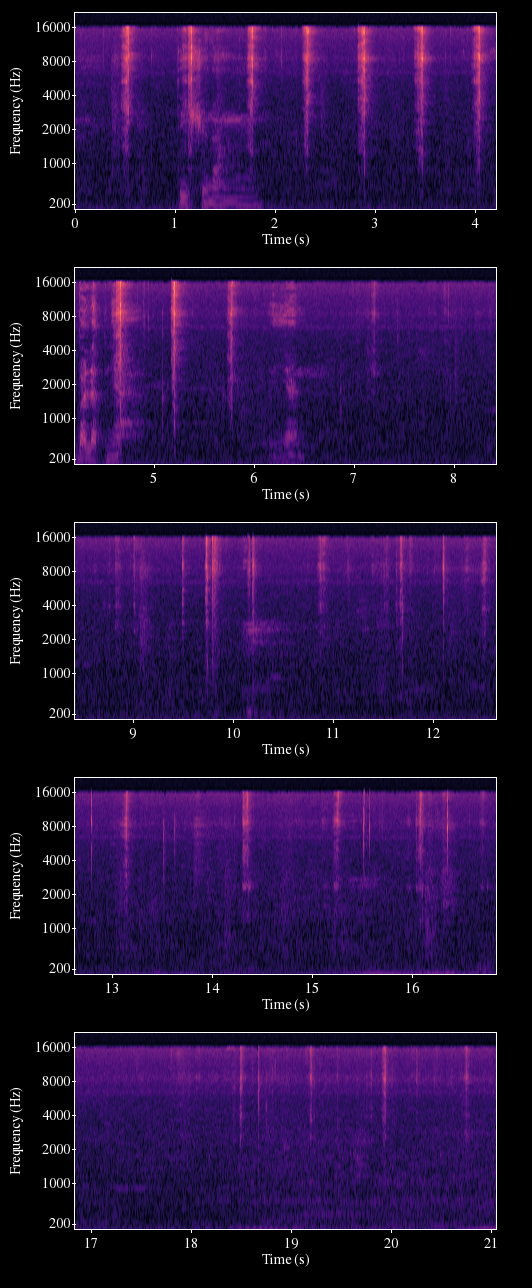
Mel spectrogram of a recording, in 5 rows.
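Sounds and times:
knife scraping bark: 0:14.1 - 0:16.8, 0:18.4 - 0:21.0.

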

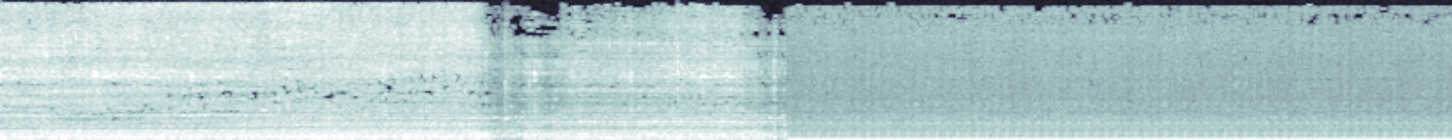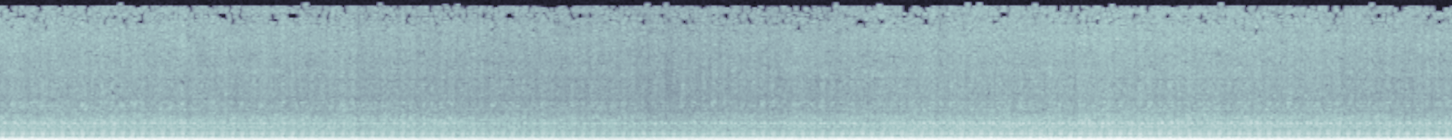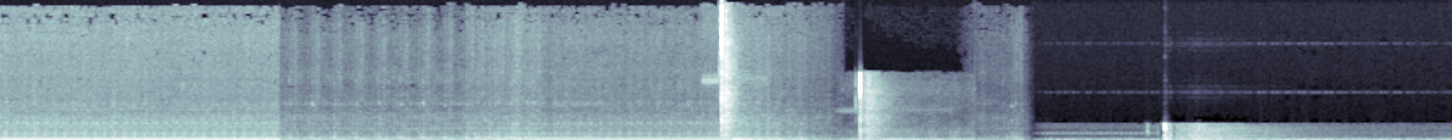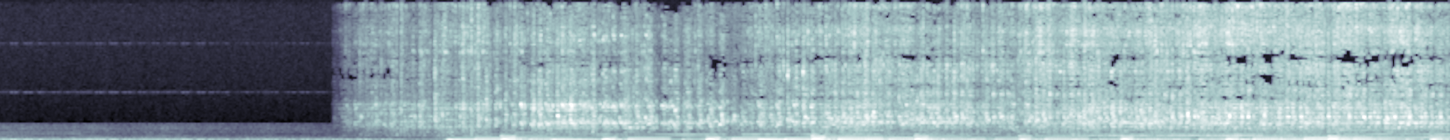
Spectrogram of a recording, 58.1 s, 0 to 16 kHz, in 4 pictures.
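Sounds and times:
diesel truck engine running: 0:00.0 - 0:37.5, 0:38.4 - 0:39.4, 0:47.0 - 0:58.0
sharp clicks: 0:36.2 - 0:36.7.

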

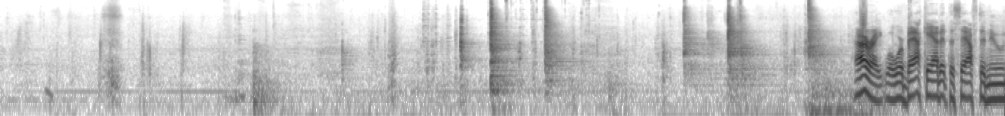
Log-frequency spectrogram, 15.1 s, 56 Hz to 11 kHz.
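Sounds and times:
metal knocks and rattles: 0:03.4 - 0:04.3, 0:06.2 - 0:09.0, 0:10.1 - 0:13.3
sheet metal clanks: 0:03.4 - 0:04.3, 0:06.3 - 0:09.0, 0:10.2 - 0:13.3.

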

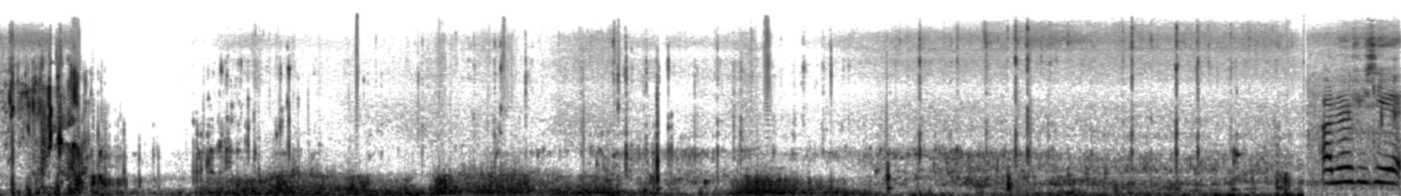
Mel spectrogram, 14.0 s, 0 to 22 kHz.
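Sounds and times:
muffled underwater water rumble: 0:00.0 - 0:13.1
faint clicks: 0:08.2 - 0:10.6.

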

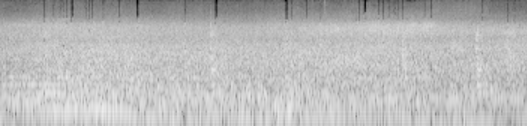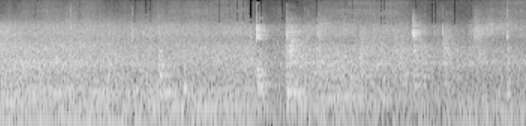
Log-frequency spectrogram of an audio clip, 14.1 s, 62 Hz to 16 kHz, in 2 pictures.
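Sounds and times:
loud rushing noise: 0:00.0 - 0:14.0.

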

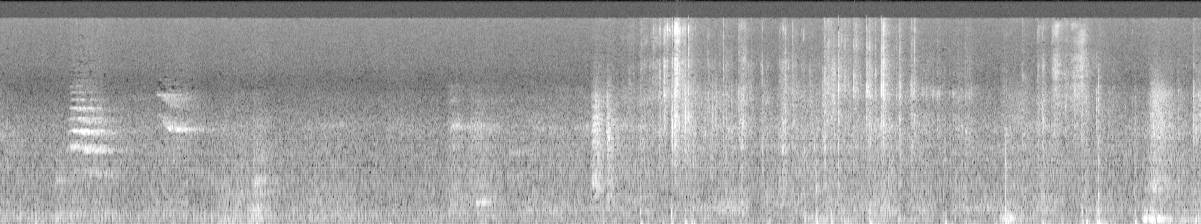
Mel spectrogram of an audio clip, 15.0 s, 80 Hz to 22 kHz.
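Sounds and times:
kitten paws scampering on wooden floor: 0:07.6 - 0:15.0
scratchy rustles: 0:07.6 - 0:15.0.

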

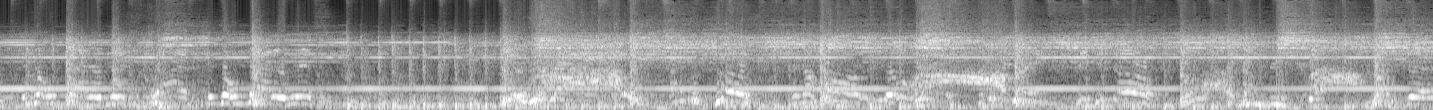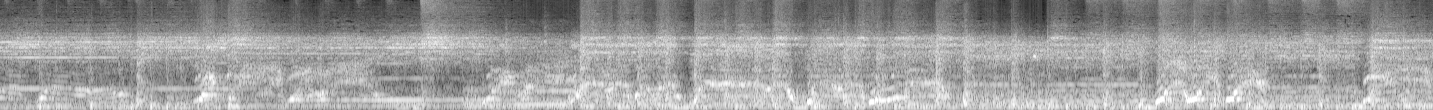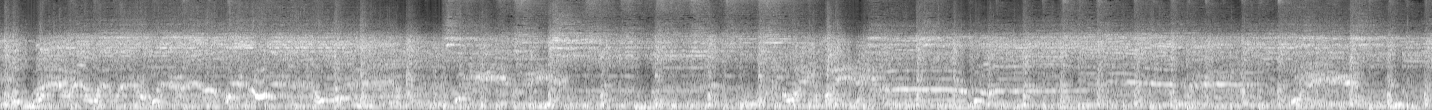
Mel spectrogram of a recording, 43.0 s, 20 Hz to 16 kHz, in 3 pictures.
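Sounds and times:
person singing and yelling: 0:00.0 - 0:03.4, 0:05.0 - 0:24.4, 0:25.6 - 0:35.0, 0:35.7 - 0:42.9
drum kit: 0:00.0 - 0:42.9
electric guitar: 0:00.0 - 0:42.9.

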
